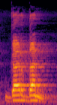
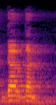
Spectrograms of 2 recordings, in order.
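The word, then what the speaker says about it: गर्दन: The neck is called as gardan. Neck is called as gardan. There is a throat in the neck. Throat is called gala. Throat is called gala. Neck is called gardan.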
